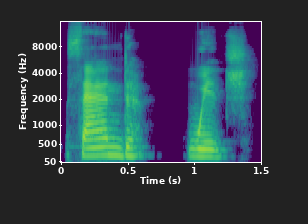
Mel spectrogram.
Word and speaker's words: sandwich: Also, if you like to eat sandwiches, you don't need to say sandwich, okay? We say sandwich. So the D is silent.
